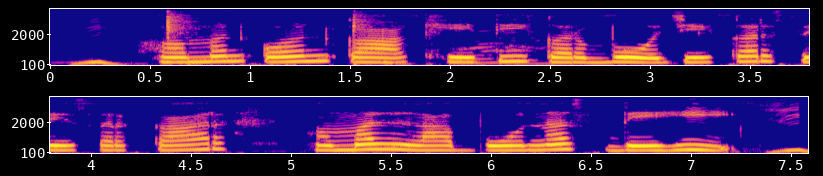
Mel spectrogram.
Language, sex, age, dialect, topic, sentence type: Chhattisgarhi, female, 18-24, Northern/Bhandar, agriculture, question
